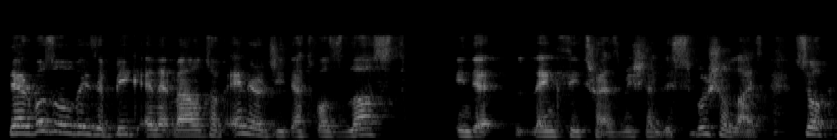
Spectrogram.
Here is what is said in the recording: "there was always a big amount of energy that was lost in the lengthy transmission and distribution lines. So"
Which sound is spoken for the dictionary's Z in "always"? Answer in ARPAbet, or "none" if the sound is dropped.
Z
